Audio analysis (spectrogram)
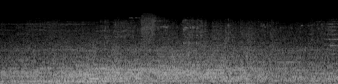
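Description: A train rumbles steadily along railway tracks, a loud, continuous mechanical roar with a brief hissing swell partway through and no voices.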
